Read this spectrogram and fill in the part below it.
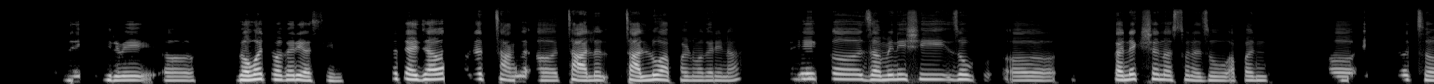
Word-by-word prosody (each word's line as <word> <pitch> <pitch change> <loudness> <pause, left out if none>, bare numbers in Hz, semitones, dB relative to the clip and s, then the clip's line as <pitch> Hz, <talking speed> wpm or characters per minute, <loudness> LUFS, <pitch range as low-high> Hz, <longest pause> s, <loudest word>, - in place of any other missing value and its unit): म्हणजे 195 -9 -13 0.3
हिरवे 195 0 +2 0.3
अ, 185 - -3 0.7
गवत 230 +4 +7
वगैरे 215 0 +4
असेल, 175 -2 -2
तर 255 +9 -9
त्याच्यावर 230 0 +6 0.3
परत 245 0 -3
चाल 215 -5 -1 0.2
अ, 185 0 -3 0.2
चालल 185 0 +3 0.2
चाललो 195 +1 +5
आपण 190 -2 -1
वगैरे 185 0 -4
ना, 180 +3 -5
तर 250 0 -11
एक 255 0 -1
अ, 235 -1 +1
जमिनीशी 225 +3 +2 0.2
जो 225 0 +2 0.4
अ, 185 -1 -4 0.6
कनेक्शन 230 +2 +2
असतो 210 +1 -3
ना 185 -3 -2
जो 185 -1 -2
आपण 190 -1 -4 0.7
अ, 185 - -2 0.2
एकच 215 - -10
210 Hz, 120 wpm, -20 LUFS, 185-230 Hz, 0.7 s, गवत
